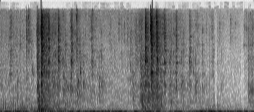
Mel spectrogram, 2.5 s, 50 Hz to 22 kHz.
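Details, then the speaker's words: 1974 Honda MT250 Elsinore being kick-started for the first time, with spark and compression and starting fluid sprayed into the carburetor, whose intake is open to air. Two sharp pops about a second apart, with no running after; it backfires and fails to start. "Almost. Whoa. This thing is backfiring like crazy. More nope. Ow. My foot hurts really bad. And nope. Not gonna start."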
